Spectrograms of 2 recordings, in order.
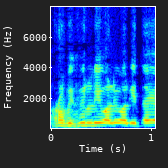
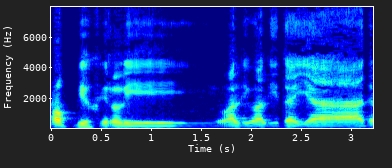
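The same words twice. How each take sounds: First: The prayer is recited quickly. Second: The prayer is recited slowly. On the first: The prayer is read as a formality. The speaker calls it wrong. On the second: The person is truly asking. The speaker calls it right.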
